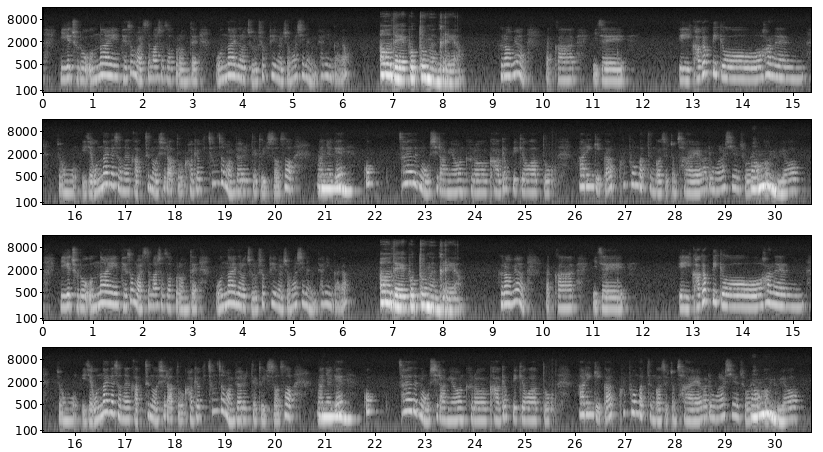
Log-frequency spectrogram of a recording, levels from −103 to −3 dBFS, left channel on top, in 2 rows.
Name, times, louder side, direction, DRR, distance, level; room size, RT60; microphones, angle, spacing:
voice 1, 0.0-6.1 9.1-11.6 12.7-21.4 21.8-21.9 22.5-30.4, right 1 dB, 25° right, 1 dB, 0.6 m, -33 dB
voice 2, 6.7-8.3 20.8-21.5 29.5-30.2, equal, ahead, -1 dB, 1.7 m, -20 dB
10.0 x 5.1 x 2.4 m, 0.35 s
head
